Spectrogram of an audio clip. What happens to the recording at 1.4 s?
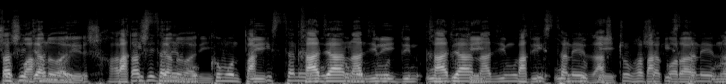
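At 1.4 s, as throughout the clip, the speech is accompanied by a second, fainter copy of itself lagging about one and a half seconds behind and roughly 5 dB quieter. It is a clean, full-band repeat with no reverberant tail or room colour, so it sounds like overlapping playback rather than an echo. This doubled audio track likely comes from the same signal being mixed in twice, either captured again through a slower path or left as two misaligned copies in an edit.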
